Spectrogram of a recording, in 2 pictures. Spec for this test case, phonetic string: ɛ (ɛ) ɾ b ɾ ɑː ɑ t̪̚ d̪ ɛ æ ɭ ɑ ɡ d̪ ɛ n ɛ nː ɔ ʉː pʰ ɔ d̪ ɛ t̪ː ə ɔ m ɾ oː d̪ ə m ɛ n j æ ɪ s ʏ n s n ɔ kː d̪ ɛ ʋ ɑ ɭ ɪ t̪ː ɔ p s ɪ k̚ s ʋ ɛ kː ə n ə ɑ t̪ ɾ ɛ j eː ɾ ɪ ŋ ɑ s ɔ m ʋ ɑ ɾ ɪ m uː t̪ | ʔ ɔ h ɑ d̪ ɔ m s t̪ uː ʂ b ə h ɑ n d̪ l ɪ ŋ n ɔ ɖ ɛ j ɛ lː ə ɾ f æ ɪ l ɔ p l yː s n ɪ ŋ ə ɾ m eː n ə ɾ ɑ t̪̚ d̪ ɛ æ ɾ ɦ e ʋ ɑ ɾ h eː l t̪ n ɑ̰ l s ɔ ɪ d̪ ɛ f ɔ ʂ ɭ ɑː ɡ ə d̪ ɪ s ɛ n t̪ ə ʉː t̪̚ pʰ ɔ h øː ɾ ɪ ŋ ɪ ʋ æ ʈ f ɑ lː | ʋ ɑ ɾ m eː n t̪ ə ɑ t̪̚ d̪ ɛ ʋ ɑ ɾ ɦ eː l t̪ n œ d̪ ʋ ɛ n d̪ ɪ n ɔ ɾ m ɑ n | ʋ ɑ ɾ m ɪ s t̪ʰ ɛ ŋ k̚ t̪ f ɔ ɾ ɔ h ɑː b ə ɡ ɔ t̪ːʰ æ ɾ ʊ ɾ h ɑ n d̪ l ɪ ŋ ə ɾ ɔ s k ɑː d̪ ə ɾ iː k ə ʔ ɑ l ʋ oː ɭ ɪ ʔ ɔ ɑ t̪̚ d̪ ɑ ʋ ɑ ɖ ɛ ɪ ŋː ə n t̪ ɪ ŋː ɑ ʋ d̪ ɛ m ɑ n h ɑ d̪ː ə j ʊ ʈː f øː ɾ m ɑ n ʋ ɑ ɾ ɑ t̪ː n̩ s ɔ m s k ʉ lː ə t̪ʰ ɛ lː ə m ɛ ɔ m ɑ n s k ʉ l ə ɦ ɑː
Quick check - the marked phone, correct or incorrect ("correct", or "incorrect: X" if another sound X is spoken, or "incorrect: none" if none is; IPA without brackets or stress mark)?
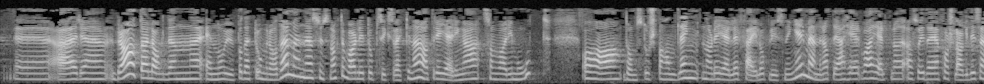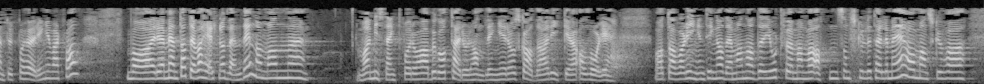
incorrect: æ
